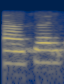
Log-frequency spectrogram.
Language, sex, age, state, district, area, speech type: Tamil, female, 30-45, Tamil Nadu, Tirupattur, rural, conversation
